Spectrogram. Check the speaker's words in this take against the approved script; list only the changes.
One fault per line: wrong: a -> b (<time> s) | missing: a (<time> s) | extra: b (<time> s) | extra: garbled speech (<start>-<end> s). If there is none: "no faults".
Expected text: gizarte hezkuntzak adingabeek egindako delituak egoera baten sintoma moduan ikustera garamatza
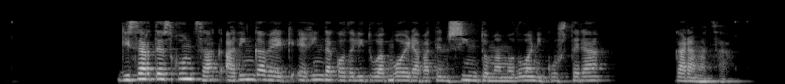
no faults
